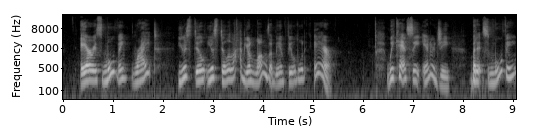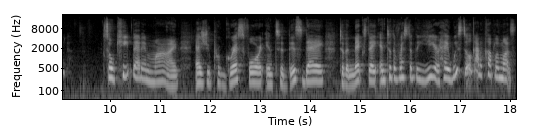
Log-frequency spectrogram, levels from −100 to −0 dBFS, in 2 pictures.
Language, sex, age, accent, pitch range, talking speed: English, female, 40-59, American, 170-245 Hz, 180 wpm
